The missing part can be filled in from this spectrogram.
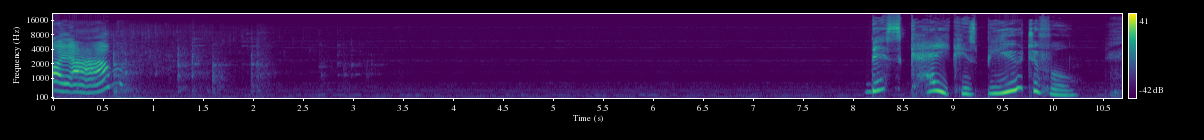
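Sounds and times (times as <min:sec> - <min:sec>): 
kitchenware clinking and scraping while washing dishes in a sink: 0:00.6 - 0:03.4
speech: 0:08.8 - 0:10.6.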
